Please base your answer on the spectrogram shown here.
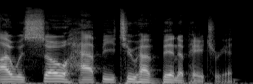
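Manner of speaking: ordinary talk, nothing marked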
